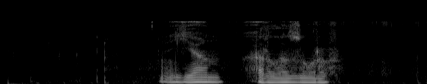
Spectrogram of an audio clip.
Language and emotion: Russian, neutral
